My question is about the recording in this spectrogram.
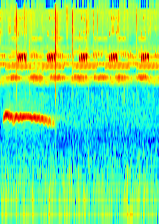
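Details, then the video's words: At night by a campfire, an owl gives one long, low, steady hoot sagging slightly at the end, over constant high trilling of crickets. "night sounds - with owls and crickets"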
